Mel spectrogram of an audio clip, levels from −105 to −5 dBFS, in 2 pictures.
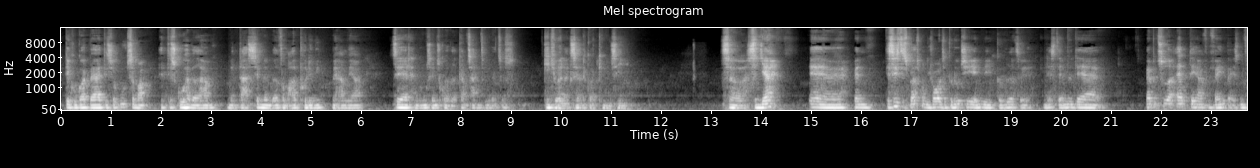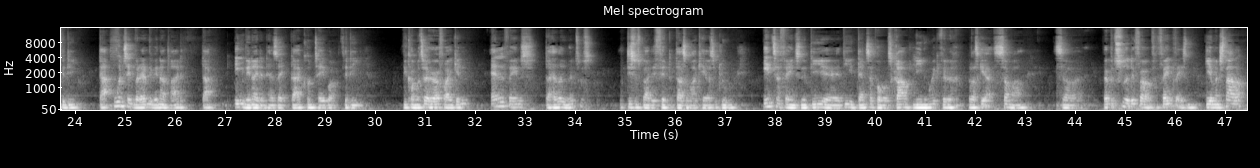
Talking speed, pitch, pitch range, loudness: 190 wpm, 120 Hz, 115-130 Hz, -18 LUFS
